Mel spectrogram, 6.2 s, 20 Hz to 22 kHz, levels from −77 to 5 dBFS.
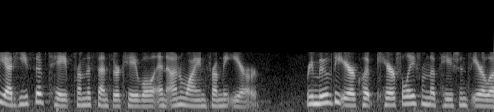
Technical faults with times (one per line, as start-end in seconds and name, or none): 3.38-3.84 comfort noise in place of the background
